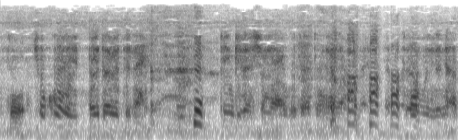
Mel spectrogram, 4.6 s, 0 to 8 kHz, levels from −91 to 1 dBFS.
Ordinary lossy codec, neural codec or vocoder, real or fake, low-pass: MP3, 32 kbps; codec, 16 kHz, 8 kbps, FreqCodec, smaller model; fake; 7.2 kHz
